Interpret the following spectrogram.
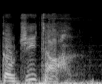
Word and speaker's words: Gogeta: Go Get is my favorite mispronunciation. It's up there with Go Gash. Hey, At least I said Gogeta.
